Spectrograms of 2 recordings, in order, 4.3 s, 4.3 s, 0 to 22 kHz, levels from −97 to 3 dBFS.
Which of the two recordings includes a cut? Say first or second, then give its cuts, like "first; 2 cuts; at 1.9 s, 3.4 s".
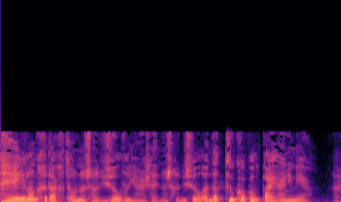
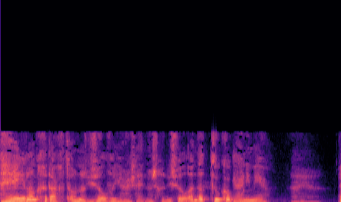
second; 2 cuts; at 1.1 s, 2.9 s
